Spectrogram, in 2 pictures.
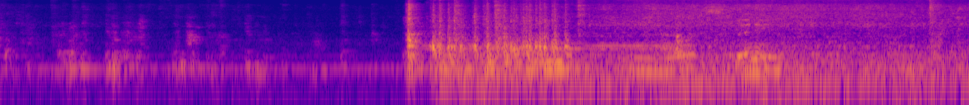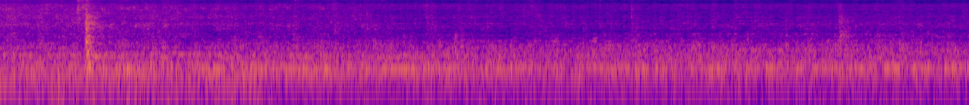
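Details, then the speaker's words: Whirlpool washer that wouldn't drain: a click, then steady drain pump hum with rushing water as the tub empties and starts to spin; draining properly. "It should start spinning. Hear it draining. There goes the water."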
